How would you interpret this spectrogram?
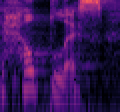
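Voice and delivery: ordinary delivery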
